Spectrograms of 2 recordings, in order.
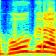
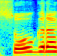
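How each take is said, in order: First: The word begins with an h sound. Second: The word begins with an s sound. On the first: "होगरा कहते हैं" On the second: "सोगरा की जगह"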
